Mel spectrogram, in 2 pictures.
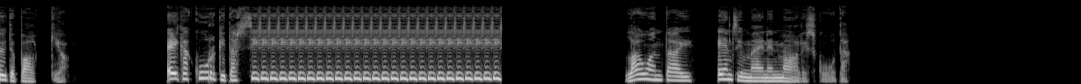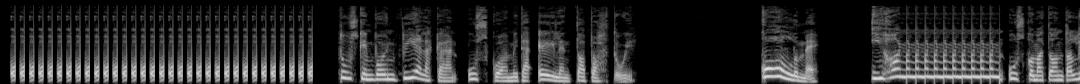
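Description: System hang loop at 2.60–5.02 s, 10.96–13.93 s and 19.88–20.81 s: each time a single 93 ms slice of audio repeats exactly at about 10.8 Hz, giving a machine-gun stutter, which fits a 4096-sample ring buffer replayed while the system froze. The program material during those stalls is missing, roughly two seconds, three seconds and one second respectively, and the audio resumes at a later point once each hang clears.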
